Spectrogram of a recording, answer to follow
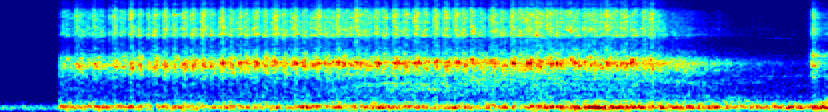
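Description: Audience applauding, starting suddenly about half a second in and tapering off near the end.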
